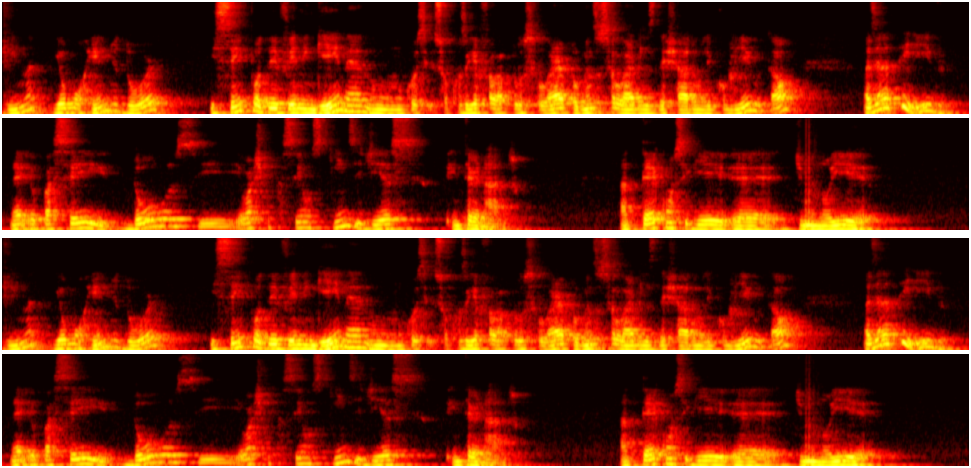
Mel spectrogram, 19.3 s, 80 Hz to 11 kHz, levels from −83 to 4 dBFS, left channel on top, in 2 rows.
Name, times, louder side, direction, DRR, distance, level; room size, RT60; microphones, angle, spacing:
voice 1, 0.0-1.6 2.1-7.9 8.6-9.5 9.8-13.8 14.2-14.8 15.9-18.4, left 1 dB, 30° left, 2 dB, 0.7 m, -19 dB
13.5 x 8.2 x 4.7 m, 0.66 s
head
